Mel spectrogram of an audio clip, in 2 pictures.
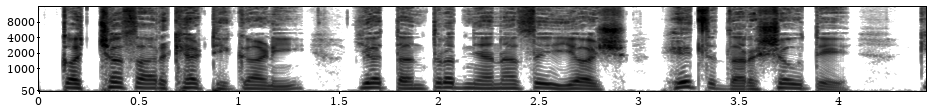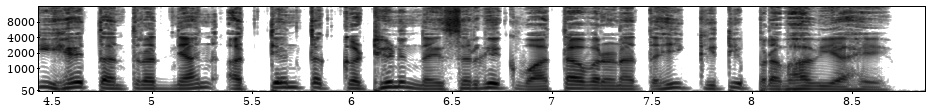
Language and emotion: Marathi, neutral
